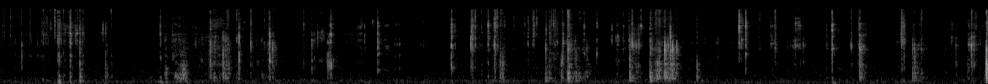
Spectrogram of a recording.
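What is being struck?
Bar of soap cut with a knife blade.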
